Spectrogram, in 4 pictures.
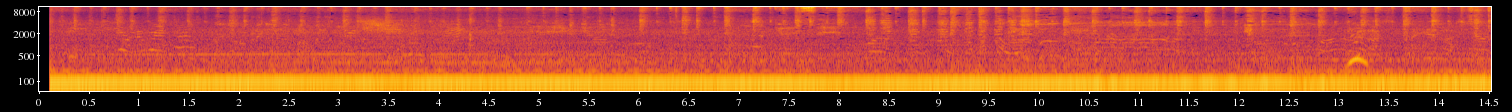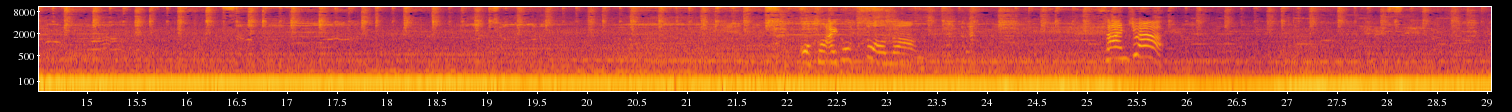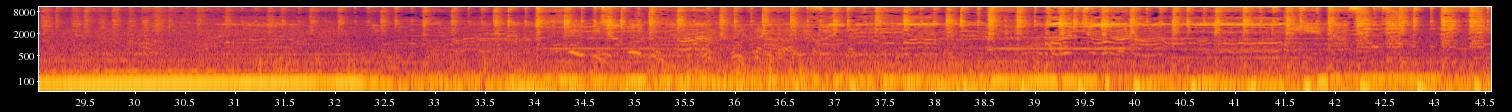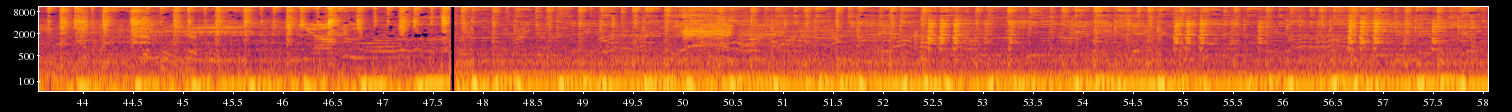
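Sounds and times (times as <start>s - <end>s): minibus engine drone: 0.0s - 58.0s
music playing: 0.1s - 58.0s
road noise: 0.1s - 58.0s
brief voices: 48.5s - 53.6s.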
